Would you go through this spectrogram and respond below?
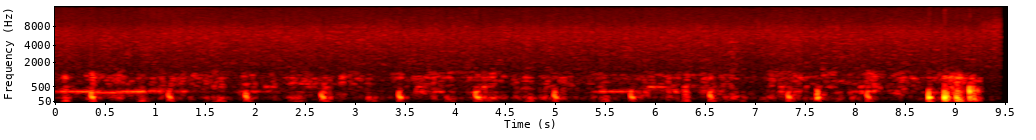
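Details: Steady low heartbeat thumps through a stethoscope on the chest, about 80 a minute, with gurgling sounds over them.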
